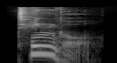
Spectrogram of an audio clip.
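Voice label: "tingle", British English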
